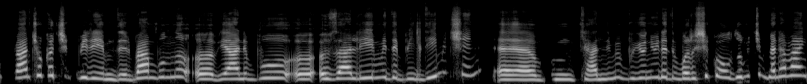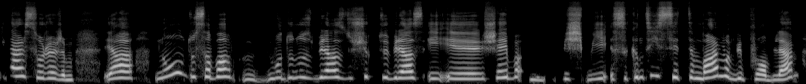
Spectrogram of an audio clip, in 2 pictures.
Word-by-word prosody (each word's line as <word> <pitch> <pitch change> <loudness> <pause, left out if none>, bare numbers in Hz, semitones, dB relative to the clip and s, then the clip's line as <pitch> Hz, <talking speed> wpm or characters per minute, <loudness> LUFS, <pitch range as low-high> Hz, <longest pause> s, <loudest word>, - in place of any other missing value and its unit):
ben 330 +3 +5
çok 420 +2 -3
açık 365 -7 -3
biriyimdir. 235 -8 0
Ben 305 +1 +5
bunu, 335 -1 -4
ııı, 245 -1 +4
yani 250 -1 +3
bu, 295 +1 -1
ııı, 245 +1 +4
özelliğimi 275 +5 +2
de 270 -7 -4
bildiğim 260 - -2
için, 460 -3 -5 0.2
eee, 220 -1 +6 0.2
ımm, 230 -1 -1
kendimin 245 +6 -3
bu 275 - -5
yönüyle 320 +3 -1
de 265 -2 -7
barışık 275 +9 +1
olduğum 335 +1 -1
için 385 -3 -8
ben 320 +2 +3
hemen 410 +1 +2
gider 385 -1 +2
sorarım. 280 - -1 0.3
"Ya, 295 +3 +4 0.2
ne 300 +5 -4
oldu, 440 -4 -2
sabah 350 0 +2 0.4
modunuz 305 +1 -6
biraz 320 -2 +2
düşüktü, 320 +1 -6
biraz 295 0 +4
i 270 -1 -4 0.3
ııı, 255 - -5
şey, 310 +4 +1 0.5
bi 250 - -7
ş 240 - +1
bir 260 +5 -6
sıkıntı 325 +7 -4
hissettim, 320 -7 -1
var 320 +5 +6
mı 380 -10 -1
bir 275 - -1
problem?" 220 +1 +2
295 Hz, 175 wpm, -23 LUFS, 255-335 Hz, 0.5 s, eee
